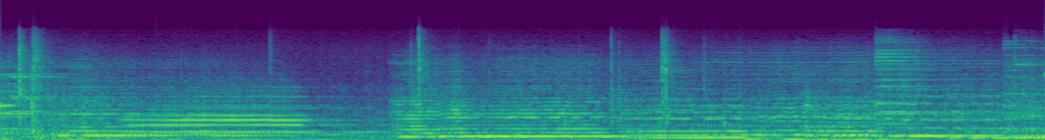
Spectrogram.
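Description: Film score music: low sustained notes that shift in pitch, punctuated by sharp accents every second or two, dipping quieter about three seconds in before coming back up.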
